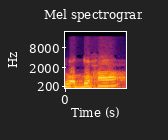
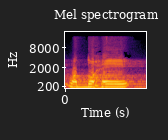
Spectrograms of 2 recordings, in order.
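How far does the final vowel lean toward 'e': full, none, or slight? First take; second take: none; full. First: The final vowel is an open 'a' sound. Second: The final vowel leans fully toward 'e'. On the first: "الفتح" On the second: "إمالة إضجاع تام"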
